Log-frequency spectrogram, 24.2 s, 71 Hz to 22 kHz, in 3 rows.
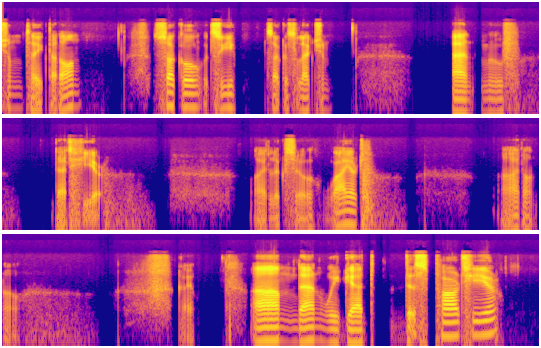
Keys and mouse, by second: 1.3 a, 1.7 c, 9.0-10.5 middle drag, 11.9 Tab, 12.3 Tab, 17.0 Tab, 17.4 Tab, 18.9 KP_1, 20.5 Tab, 20.8 a, 21.3 Tab, 22.2 a, 23.7 c.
